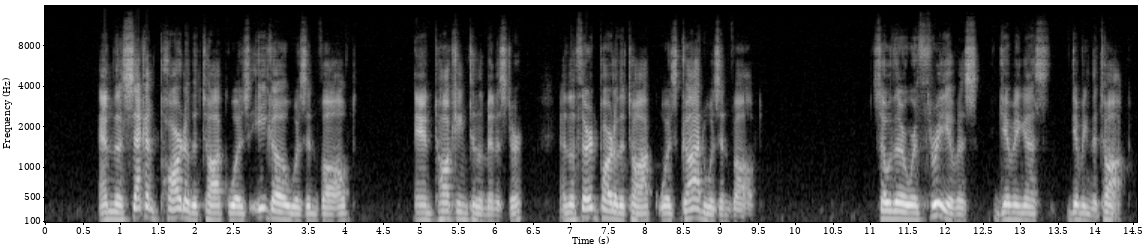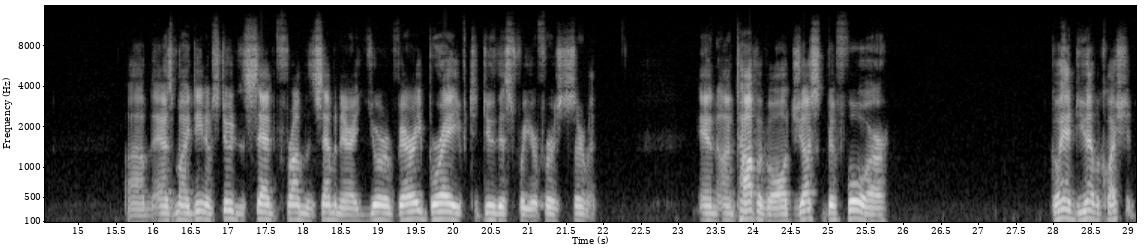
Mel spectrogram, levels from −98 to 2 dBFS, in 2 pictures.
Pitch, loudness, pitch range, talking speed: 120 Hz, -19 LUFS, 115-130 Hz, 150 wpm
